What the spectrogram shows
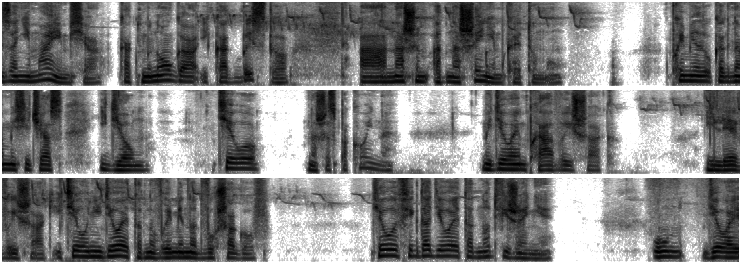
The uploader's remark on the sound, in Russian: записать интервью во время прогулки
